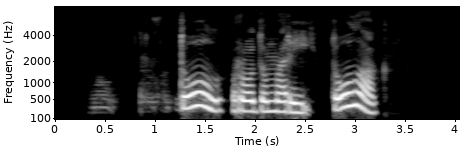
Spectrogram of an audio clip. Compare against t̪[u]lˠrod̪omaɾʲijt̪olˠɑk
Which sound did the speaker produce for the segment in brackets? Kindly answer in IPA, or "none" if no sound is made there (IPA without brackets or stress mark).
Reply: o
